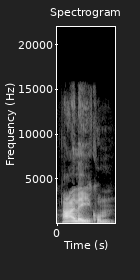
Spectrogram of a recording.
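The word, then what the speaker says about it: عليكم: আসসালামু শান্তি বর্ষিত হোক আলাইকুম আইন গলার মাঝখান থেকে উচ্চারণ করব আলাইকুম বলবো না আলাইকুম বলবো আলাইকুম আলাইকুম আপনাদের উপর আলাইকুম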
